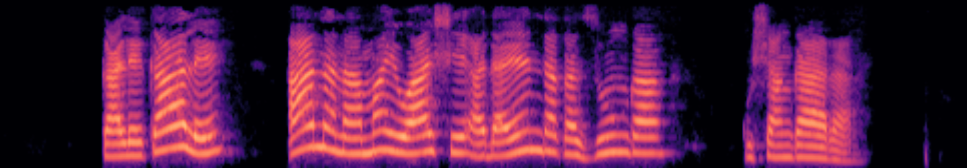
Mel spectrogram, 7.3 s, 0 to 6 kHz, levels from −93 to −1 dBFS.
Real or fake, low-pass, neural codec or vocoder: real; 5.4 kHz; none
